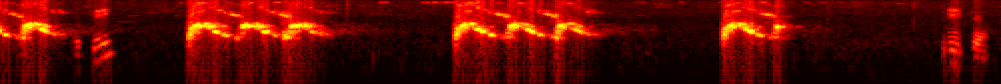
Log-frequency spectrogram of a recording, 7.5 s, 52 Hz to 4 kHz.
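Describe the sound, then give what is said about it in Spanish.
A home security alarm siren, set off by pressing its two fire buttons together for five seconds, sounds in repeated bursts of rising-and-falling wails, three or four cycles per burst, separated by short pauses, piercing. “esos dos botones de fuego o de flamita, como usted lo quiera ver, los vamos a presionar los dos al mismo tiempo por 5 segundos. Okay. Va a sonar su alarma y vamos a ingresar su clave.”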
